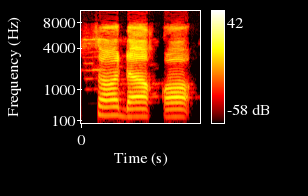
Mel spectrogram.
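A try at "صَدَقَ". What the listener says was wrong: Sodako. Gak ada yang panjang Bu. Sodako.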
